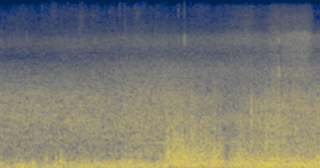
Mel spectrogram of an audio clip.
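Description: Strong wind buffeting the microphone over the steady rush of water pouring across a concrete spillway, with a heavier gust about halfway through.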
